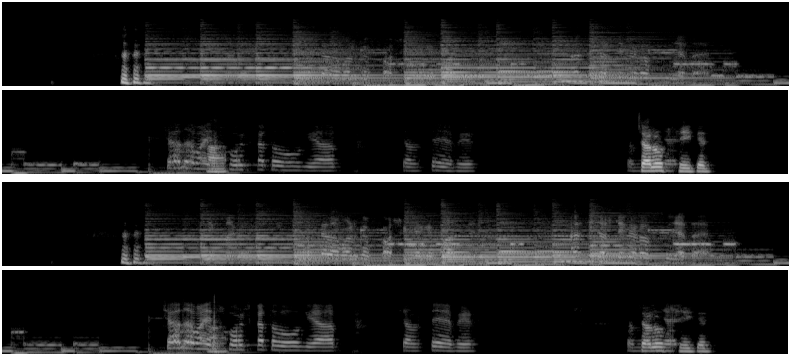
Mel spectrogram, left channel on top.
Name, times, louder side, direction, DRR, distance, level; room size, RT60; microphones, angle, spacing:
voice 1, 1.2-1.5 9.9-10.1 14.3-14.9, left 7 dB, 80° left, 0.3 m, -27 dB
sound 1, 1.4-7.3, left 1 dB, 5° left, 0.9 m, -30 dB
voice 2, 2.0-4.8 5.6-7.1 9.5-11.2 11.9-12.6 14.1-14.6, right 5 dB, 70° right, 0.5 m, -37 dB
sound 2, 3.5-10.4, equal, 25° right, 0.7 m, -37 dB
2.5 x 2.1 x 2.3 m
head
